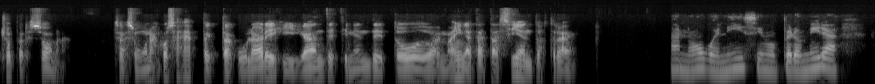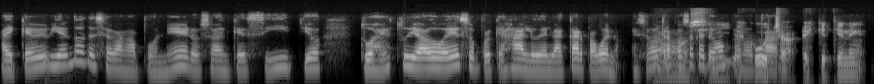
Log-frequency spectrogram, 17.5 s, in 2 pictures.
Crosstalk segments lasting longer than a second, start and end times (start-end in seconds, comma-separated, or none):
15.2-16.7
